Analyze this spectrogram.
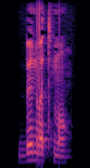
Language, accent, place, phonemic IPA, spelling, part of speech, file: French, France, Lyon, /bə.nwat.mɑ̃/, benoitement, adverb, LL-Q150 (fra)-benoitement.wav
- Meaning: alternative form of benoîtement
